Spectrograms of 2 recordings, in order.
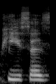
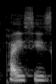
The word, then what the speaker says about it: Pisces: it wrong and yeah it's not pieces it's Pisces guys what closes down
